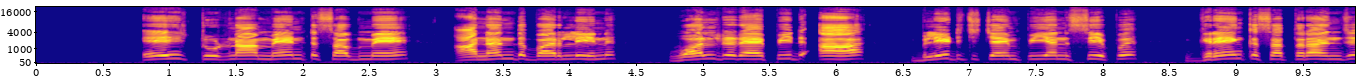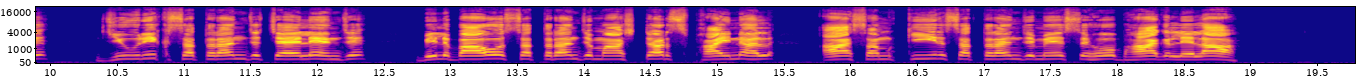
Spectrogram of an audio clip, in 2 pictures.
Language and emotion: Maithili, neutral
